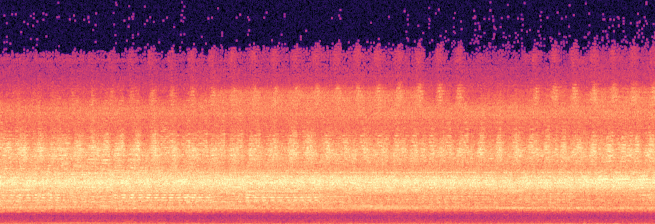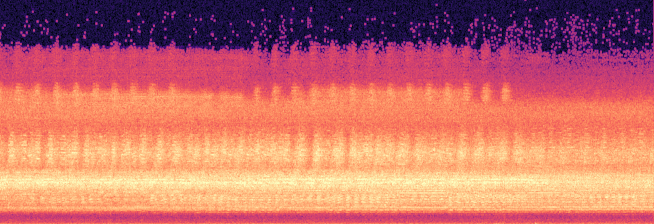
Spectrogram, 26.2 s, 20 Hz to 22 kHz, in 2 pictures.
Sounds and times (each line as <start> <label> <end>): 0.0 Cicada sounds 26.1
